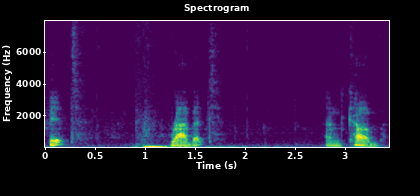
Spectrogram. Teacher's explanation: This sound is voiced, that is, there's vibration in the voice box, and otherwise it's like P. It's a stop, and it's made at the lips. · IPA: /p b m f v w θ ð/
